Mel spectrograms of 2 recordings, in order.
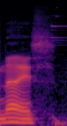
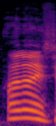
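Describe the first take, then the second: First: Said in the usual way. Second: A bright, much higher "nice" that falls away; pleased surprise. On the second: Real, not acted. Streamer delighted by a viewer's message, excited. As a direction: perk up at the message, louder. Reacting happily to a chat message.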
